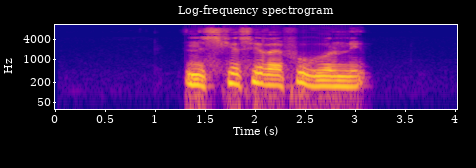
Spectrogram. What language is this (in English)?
Kabyle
